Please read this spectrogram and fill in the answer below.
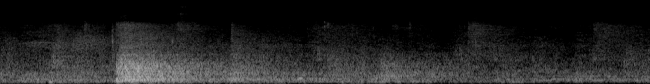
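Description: A single heavy thump about a second in, ringing on in the echo of a large stone church nave, over a low background of room noise.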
